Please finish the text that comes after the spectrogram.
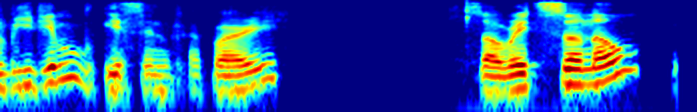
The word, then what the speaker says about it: Returnal: How do you pronounce that? Returnal? Renewal? Returnal.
